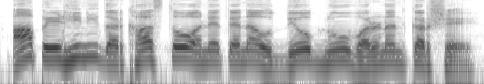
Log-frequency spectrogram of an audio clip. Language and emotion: Gujarati, neutral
